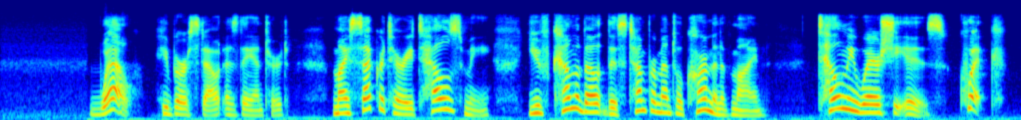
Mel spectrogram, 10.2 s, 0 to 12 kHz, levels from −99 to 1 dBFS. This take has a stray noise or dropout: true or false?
false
